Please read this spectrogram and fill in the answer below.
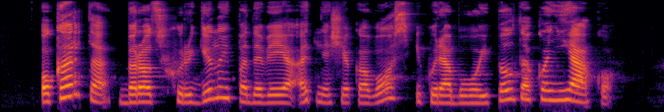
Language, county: Lithuanian, Vilnius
